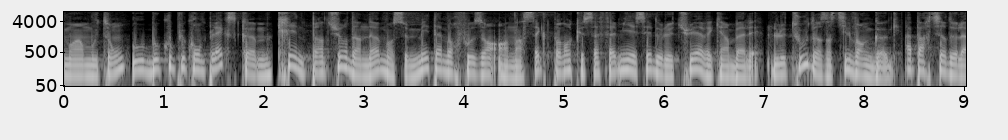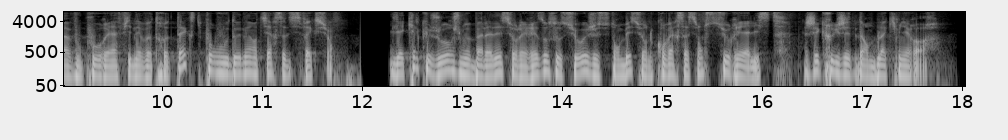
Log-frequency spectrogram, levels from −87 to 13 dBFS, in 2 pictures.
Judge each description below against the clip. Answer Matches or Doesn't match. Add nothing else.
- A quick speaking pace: Matches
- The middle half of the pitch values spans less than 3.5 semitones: Doesn't match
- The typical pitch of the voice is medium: Doesn't match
